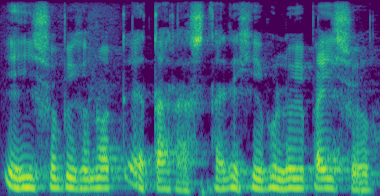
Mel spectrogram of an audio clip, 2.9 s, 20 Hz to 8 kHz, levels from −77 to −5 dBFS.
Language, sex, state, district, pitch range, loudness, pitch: Assamese, male, Assam, Kamrup Metropolitan, 135-155 Hz, -17 LUFS, 145 Hz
